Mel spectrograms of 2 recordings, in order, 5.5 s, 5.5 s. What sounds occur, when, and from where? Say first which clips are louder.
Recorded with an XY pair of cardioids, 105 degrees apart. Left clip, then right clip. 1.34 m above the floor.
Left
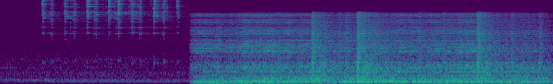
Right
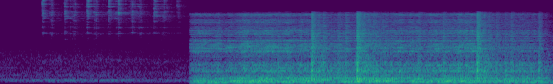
0.4 s keys jangling: left 3 dB; 10° left, 1.0 m; by 1.8 s 65° left, 0.8 m
1.9 s a hiss: right 3 dB; 60° right, 1.3 m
